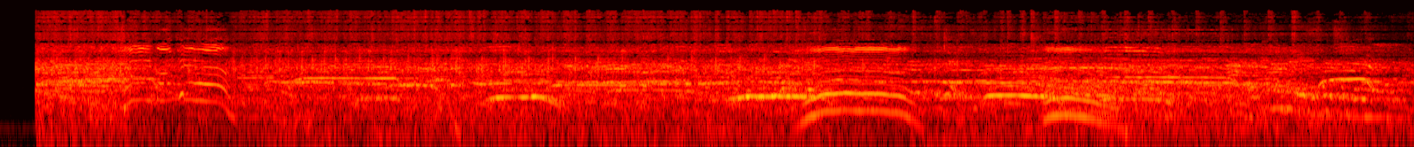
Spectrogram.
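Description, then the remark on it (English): A large crowd of Utah delegates boos Mitt Romney loudly and steadily, long drawn-out jeers swelling and falling over a constant roar of voices, with no clear speech rising above it. “That there is Mitt Romney's life now in front of the Utah delegates.”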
